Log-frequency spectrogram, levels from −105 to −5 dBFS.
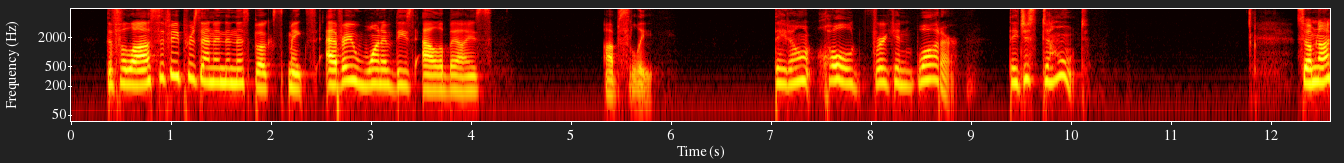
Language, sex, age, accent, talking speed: English, female, 30-49, American, 115 wpm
